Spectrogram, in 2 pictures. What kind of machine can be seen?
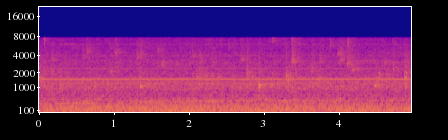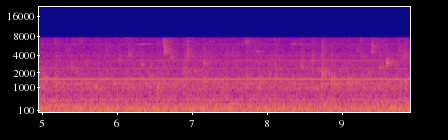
pump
